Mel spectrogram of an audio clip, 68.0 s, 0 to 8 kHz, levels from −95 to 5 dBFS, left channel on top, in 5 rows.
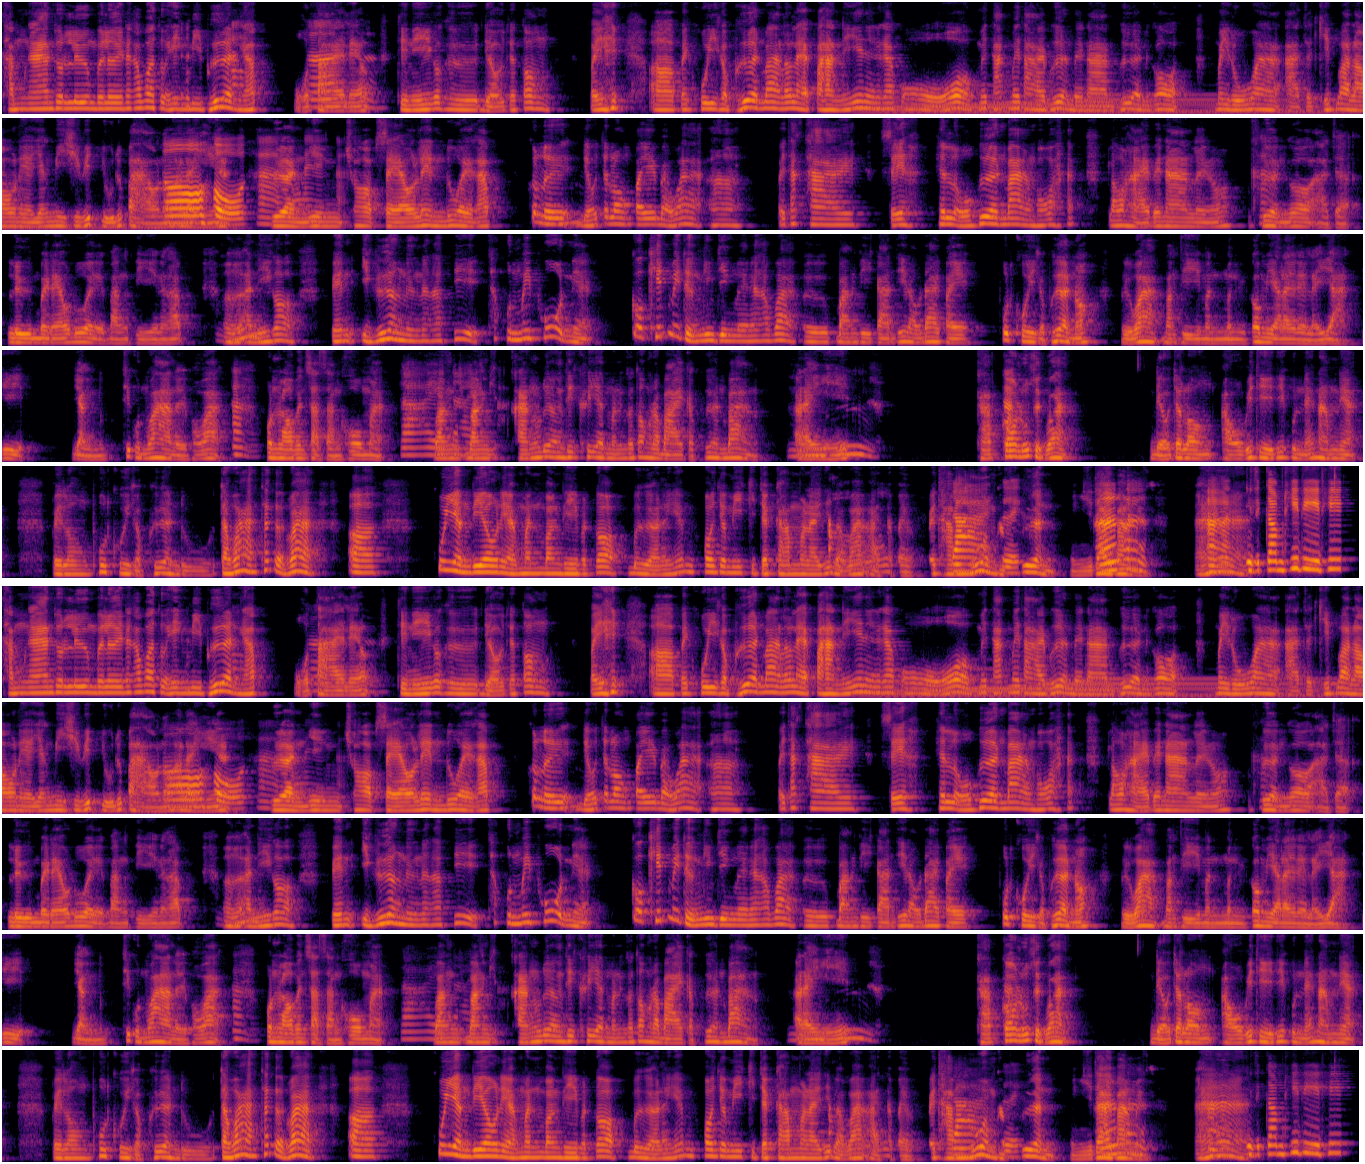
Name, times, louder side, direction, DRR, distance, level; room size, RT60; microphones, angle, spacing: voice 1, 0.0-2.5 2.9-3.7 4.0-5.5 5.9-11.8 12.1-15.9 16.3-18.5 18.9-21.0 21.4-22.2 22.4-25.9 26.2-29.0 29.3-33.1 33.5-36.9 37.2-38.2 38.4-41.0 41.5-44.6 45.2-48.4 48.8-49.6 50.6-51.5 52.3-58.5 58.8-65.9 66.4-66.9, equal, 10° right, 0.7 m, -30 dB
voice 2, 3.1-3.7 15.2-16.8 19.0-19.4 26.1-26.3 29.5-29.9 43.1-43.3 44.8-45.6 48.7-49.6 50.9-51.0 62.7-63.3 63.9-64.6 65.4-65.9 66.5-67.8, left 6 dB, 80° left, 0.5 m, -29 dB
Piano, 8.5-16.0, right 1 dB, 45° right, 1.8 m, -44 dB
16.0 x 9.3 x 4.1 m
head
